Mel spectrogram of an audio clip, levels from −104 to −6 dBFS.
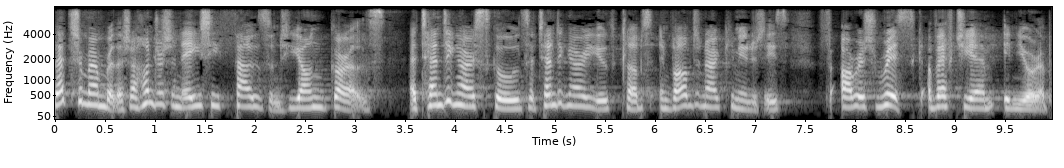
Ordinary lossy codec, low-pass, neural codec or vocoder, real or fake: none; 7.2 kHz; none; real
